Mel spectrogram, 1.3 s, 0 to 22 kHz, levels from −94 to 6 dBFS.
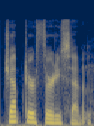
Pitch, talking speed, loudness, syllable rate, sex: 115 Hz, 140 wpm, -17 LUFS, 5.7 syllables/s, male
